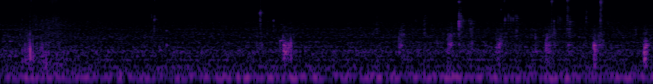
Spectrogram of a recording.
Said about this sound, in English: Guys, hold on. I'm going to take a drink real quick.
